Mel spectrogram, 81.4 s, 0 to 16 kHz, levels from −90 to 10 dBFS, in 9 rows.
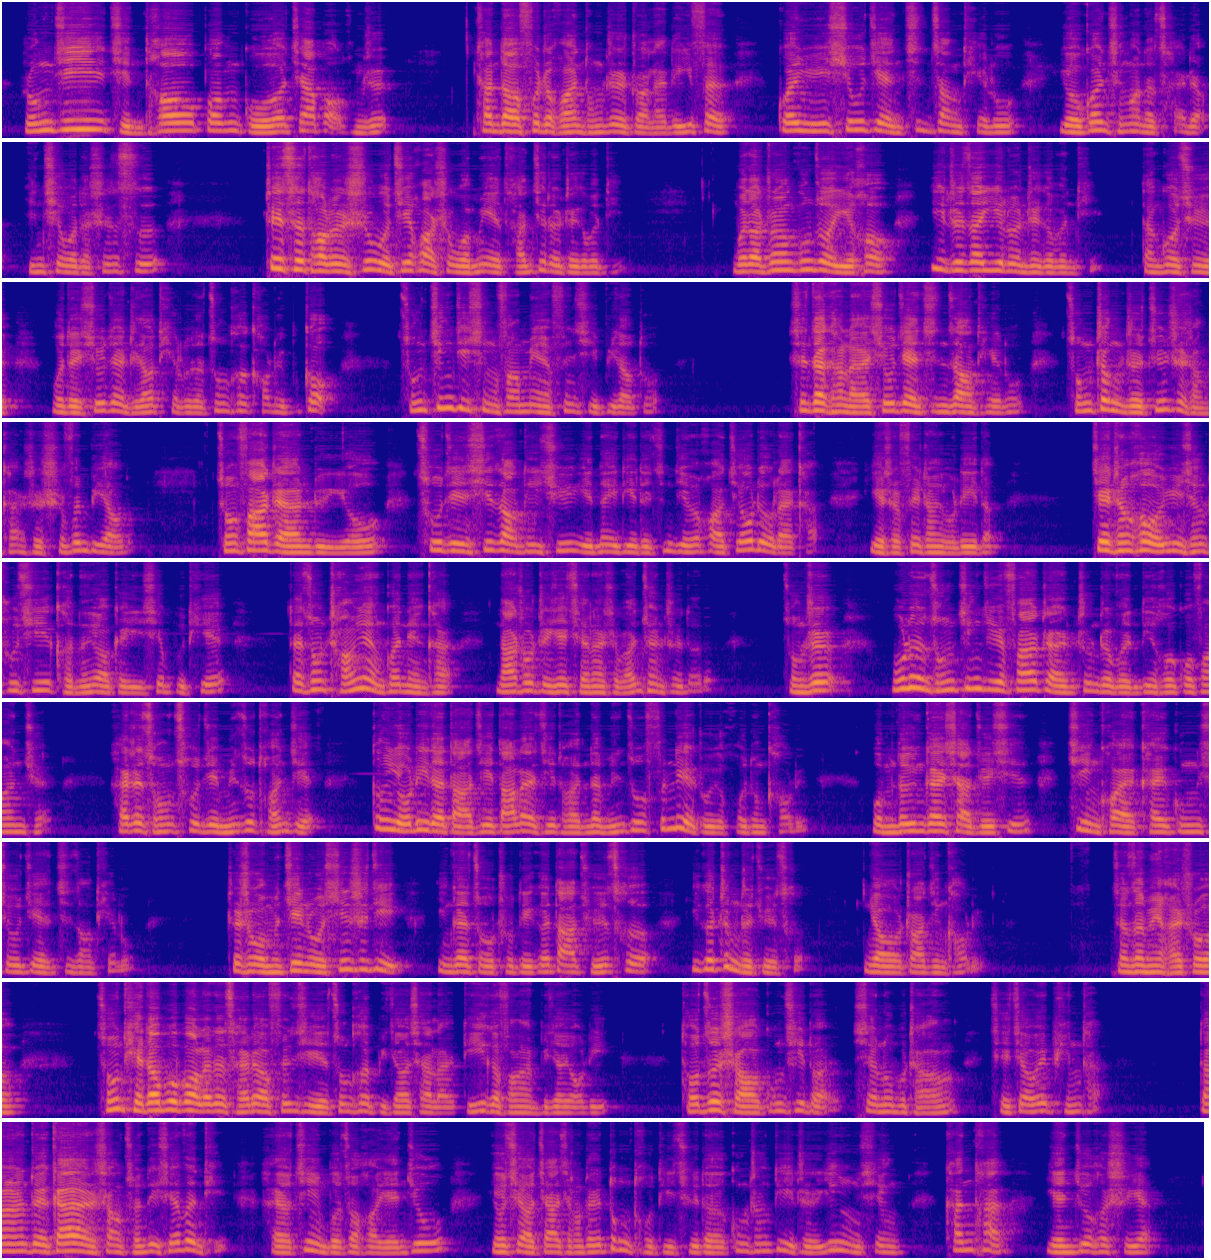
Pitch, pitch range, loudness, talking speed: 180 Hz, 165-210 Hz, -24 LUFS, 280 characters per minute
